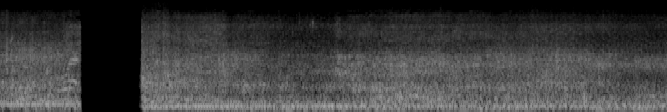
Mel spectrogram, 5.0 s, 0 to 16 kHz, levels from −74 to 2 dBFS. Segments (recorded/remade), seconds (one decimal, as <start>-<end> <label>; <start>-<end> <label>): 0.0-0.9 recorded; 0.9-2.1 remade; 2.1-3.4 recorded; 3.4-5.0 remade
